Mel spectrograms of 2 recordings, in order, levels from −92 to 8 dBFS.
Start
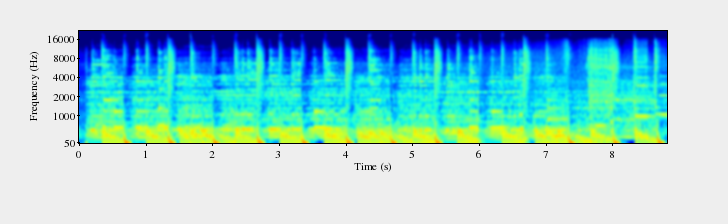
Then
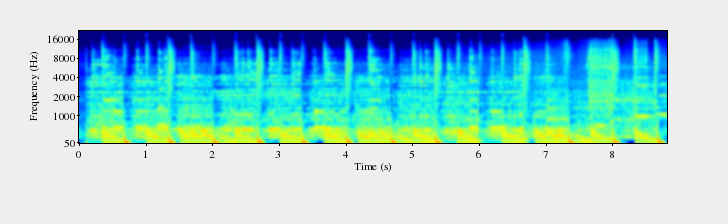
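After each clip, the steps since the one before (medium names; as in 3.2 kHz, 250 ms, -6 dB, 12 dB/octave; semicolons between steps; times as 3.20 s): no audible change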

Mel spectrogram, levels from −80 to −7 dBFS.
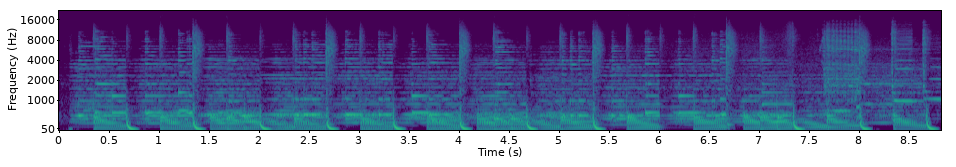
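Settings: bass shelf 380 Hz -9 dB; trim -8.5 dB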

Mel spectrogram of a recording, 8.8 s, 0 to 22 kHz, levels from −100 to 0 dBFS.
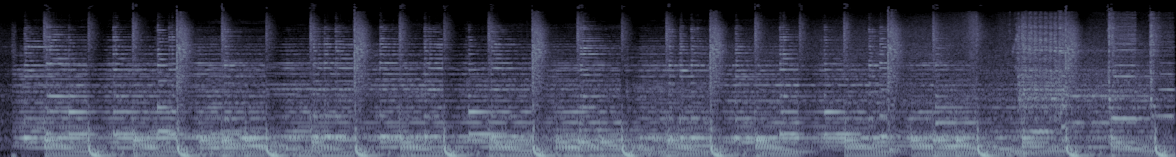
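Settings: on a send at -8 dB: Bessel low-pass 6 kHz + reverberation RT60 0.80 s, pre-delay 4 ms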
